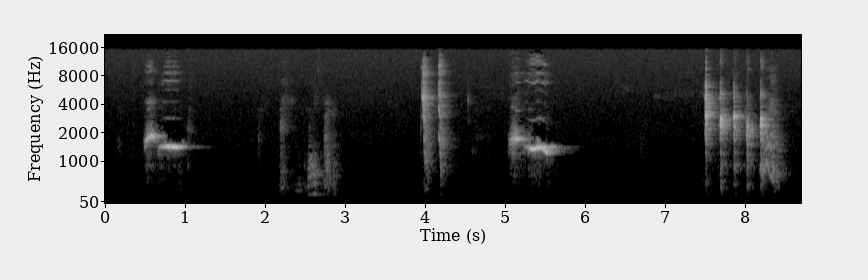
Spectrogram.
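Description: A grey parrot gives two clear whistles that slide down onto a steady note, separated by short bursts of raspy, speech-like chatter.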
